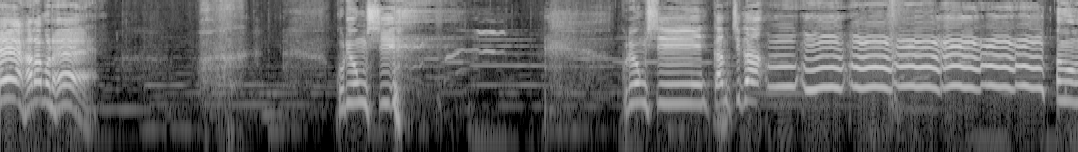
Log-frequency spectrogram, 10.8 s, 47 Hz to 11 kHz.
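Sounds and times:
speech: 0.2s - 1.0s, 3.4s - 4.2s, 6.2s - 8.2s, 10.6s - 10.7s
baby wailing with a high-pitched sustained cry and gasping breaths: 7.6s - 10.7s.

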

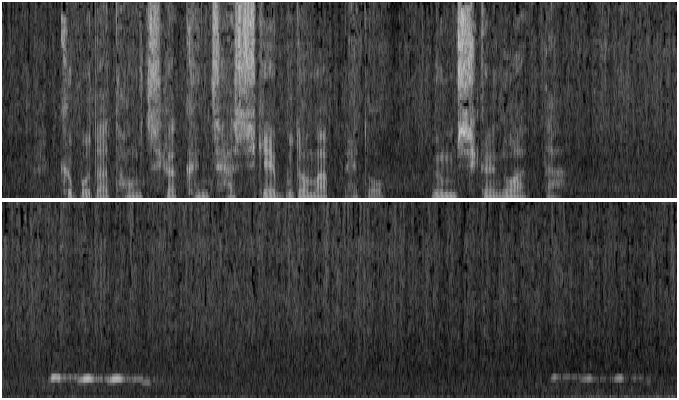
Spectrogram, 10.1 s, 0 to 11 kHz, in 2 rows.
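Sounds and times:
steady hiss: 0.0s - 10.1s
speech: 0.5s - 4.3s
Indian cuckoo giving clear whistled notes: 5.4s - 6.3s, 9.1s - 10.0s.

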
